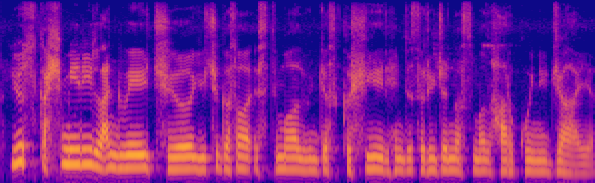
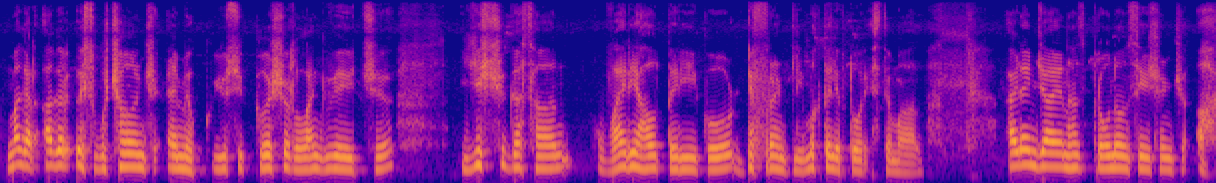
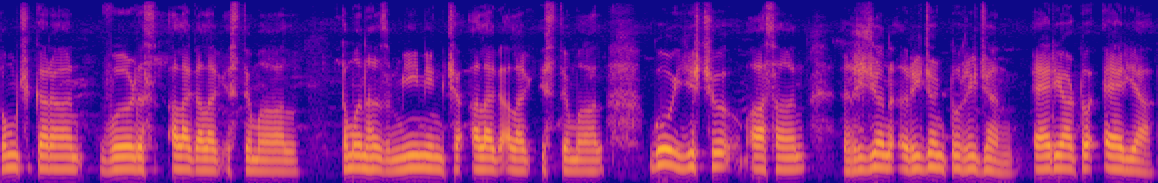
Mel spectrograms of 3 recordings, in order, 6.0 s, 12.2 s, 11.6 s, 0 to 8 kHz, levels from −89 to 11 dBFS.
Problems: none marked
